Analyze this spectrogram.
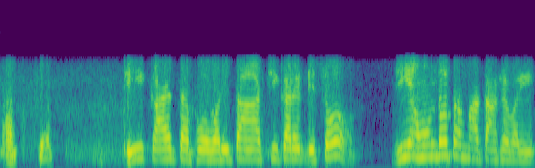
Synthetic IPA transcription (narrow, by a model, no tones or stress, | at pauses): ɐtːʃʰa | ʈʰiːkaːɦet̪ɐpoːɪʋɐɾit̪ɐʋ̤ãɐt͡ɕikɐɾeɗɪso | d͡ʑiːə̃ɦũːnd̪ot̪ɐmãt̪ɐɦãkʰeːʋɐɾi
